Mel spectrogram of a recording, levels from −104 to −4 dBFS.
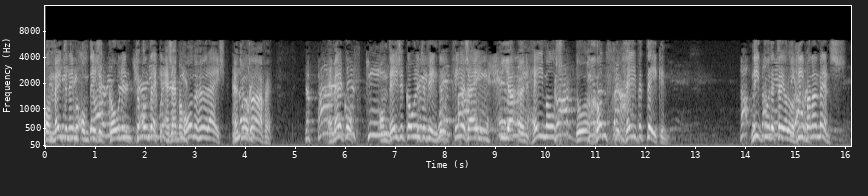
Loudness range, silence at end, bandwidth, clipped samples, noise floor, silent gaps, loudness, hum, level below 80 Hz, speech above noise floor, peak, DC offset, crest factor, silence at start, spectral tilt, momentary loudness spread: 3 LU; 0.15 s; 6.6 kHz; under 0.1%; -60 dBFS; none; -24 LUFS; none; -62 dBFS; 36 dB; -6 dBFS; under 0.1%; 20 dB; 0 s; -4 dB/octave; 8 LU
